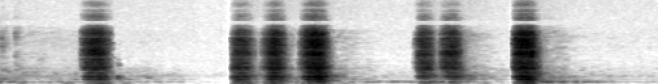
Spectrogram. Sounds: Sniff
